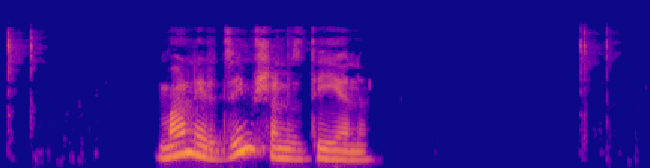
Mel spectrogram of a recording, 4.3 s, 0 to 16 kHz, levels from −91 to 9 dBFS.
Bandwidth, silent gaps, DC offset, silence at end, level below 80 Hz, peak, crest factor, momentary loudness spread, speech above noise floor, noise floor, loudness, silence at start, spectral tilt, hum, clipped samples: 9.8 kHz; 0.71-1.00 s; under 0.1%; 1.85 s; -76 dBFS; -10 dBFS; 20 dB; 23 LU; over 66 dB; under -90 dBFS; -25 LUFS; 0.05 s; -5 dB/octave; none; under 0.1%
